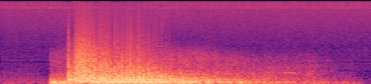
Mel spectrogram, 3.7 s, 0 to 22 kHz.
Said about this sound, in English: the Fort Scratchley Historical Society dusted off its finest for a 4-gun salute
